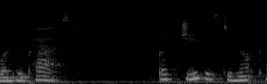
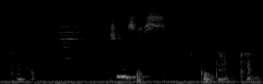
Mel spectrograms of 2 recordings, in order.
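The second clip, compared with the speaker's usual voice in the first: breathy hush, much softer; whispered; 4 semitones higher, 14 dB quieter than usual. A narrator's reading. Narrator tells the shoemaker's disappointment in a whisper. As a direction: let the sad line fall to a whisper.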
